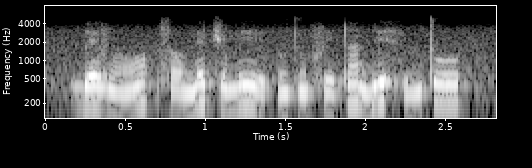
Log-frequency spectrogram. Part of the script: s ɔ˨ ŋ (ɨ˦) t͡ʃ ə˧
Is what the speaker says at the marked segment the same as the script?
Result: no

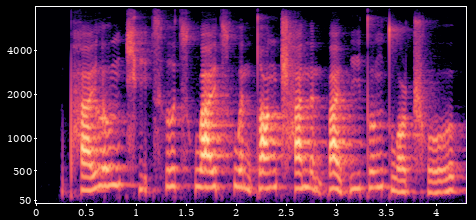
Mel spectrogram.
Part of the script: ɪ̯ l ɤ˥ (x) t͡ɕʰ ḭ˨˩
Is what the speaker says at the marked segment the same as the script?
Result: no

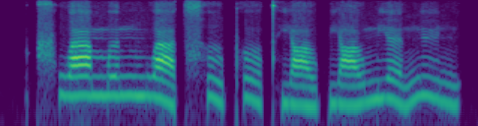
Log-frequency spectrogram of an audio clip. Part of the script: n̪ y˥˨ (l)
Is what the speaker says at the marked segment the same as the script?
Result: no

